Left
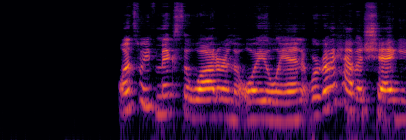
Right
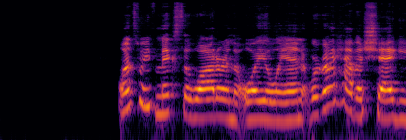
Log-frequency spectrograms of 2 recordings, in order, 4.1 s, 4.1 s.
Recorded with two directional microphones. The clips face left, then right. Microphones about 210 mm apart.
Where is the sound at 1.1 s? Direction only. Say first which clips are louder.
Right 6 dB; 45° right (ahead or behind).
